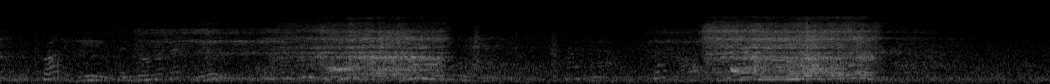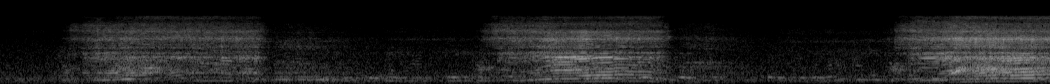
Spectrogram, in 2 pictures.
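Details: Drunk man snoring in the bathroom: slow, rasping snores, about 14 a minute, on breaths in, with quieter breaths out between; heavy snoring.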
